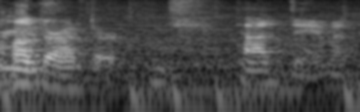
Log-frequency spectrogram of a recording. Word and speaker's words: Hunter x Hunter: Unlike Gun Sword, which is the X is not pronounced. Which is just gun sword. It's like Hunter x Hunter is Yes, it's called Hunter Hunter.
